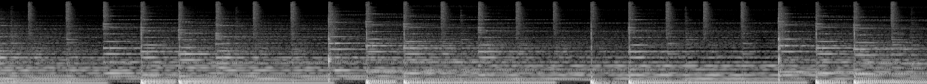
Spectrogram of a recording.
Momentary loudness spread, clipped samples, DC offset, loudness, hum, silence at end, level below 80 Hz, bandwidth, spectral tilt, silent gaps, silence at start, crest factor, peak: 7 LU; under 0.1%; under 0.1%; -19 LUFS; none; 0 s; -24 dBFS; over 20 kHz; -6 dB/octave; none; 0 s; 18 dB; 0 dBFS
